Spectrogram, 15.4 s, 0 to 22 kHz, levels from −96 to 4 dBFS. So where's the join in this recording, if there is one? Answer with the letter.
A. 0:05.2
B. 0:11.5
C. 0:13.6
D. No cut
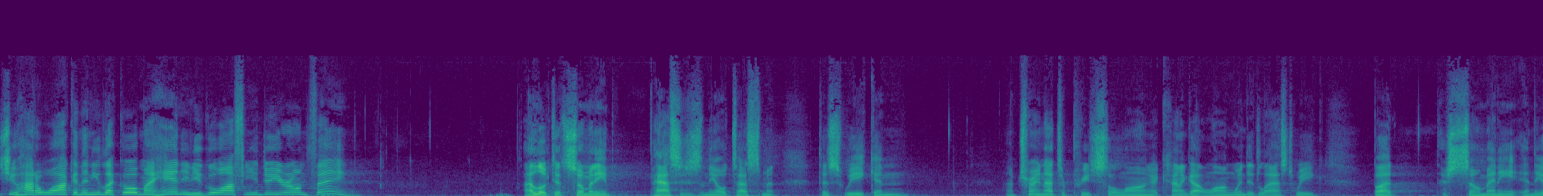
A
